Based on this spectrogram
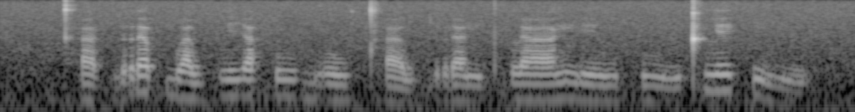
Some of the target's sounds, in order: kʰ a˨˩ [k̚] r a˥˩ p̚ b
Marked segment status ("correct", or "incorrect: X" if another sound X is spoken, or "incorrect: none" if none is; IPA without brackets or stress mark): correct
